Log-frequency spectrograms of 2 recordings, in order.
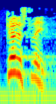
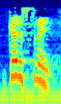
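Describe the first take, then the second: First: Louder, firm order; firm dad command. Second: Said in the usual way. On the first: Retold or imitated. Father ordering his sick child to bed, louder and firm. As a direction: close it down like a tired dad. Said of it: "That's the nighttime". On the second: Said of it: "My day, my nighttime one".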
